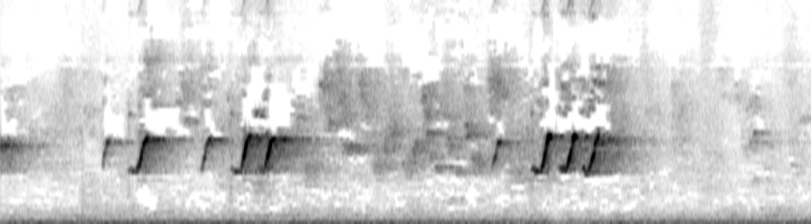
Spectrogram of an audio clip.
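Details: Double-collared seedeater song, given in short bursts of sharp, high whistled notes and thin buzzy phrases, with the clearest notes near the start and again around the middle, then quieter twittering trailing off.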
